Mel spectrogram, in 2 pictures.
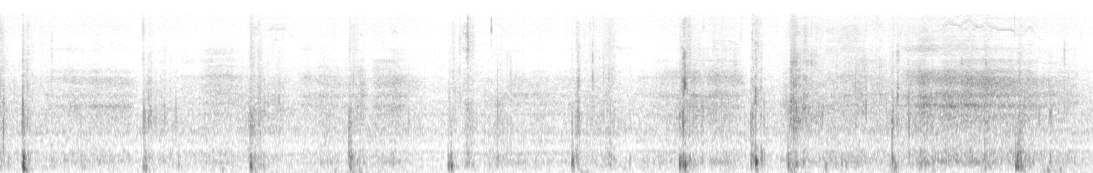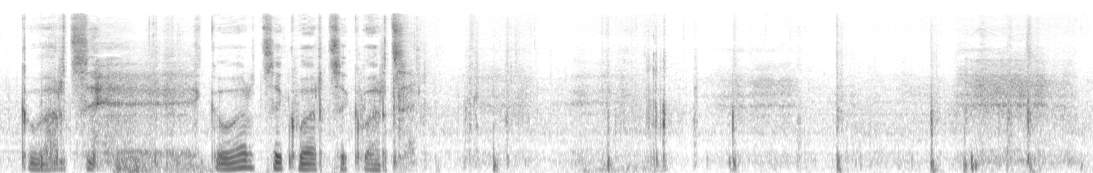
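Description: Footsteps crunch on stony, leaf-covered ground.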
